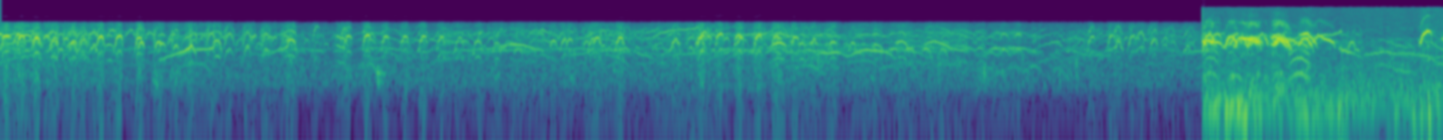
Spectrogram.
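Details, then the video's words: Lesser whistling ducks calling in a lure recording for trapping: a busy stream of thin, high whistled notes, rising and falling, many birds overlapping, with a sudden louder, noisier burst of calling near the end. "suara pikat belibis kembang"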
